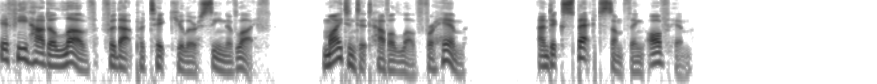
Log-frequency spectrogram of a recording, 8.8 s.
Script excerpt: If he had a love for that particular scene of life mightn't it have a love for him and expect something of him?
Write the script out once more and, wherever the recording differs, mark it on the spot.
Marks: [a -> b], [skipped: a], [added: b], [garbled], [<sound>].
If he had a love for that particular scene of life mightn't it have a love for him and expect something of him?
